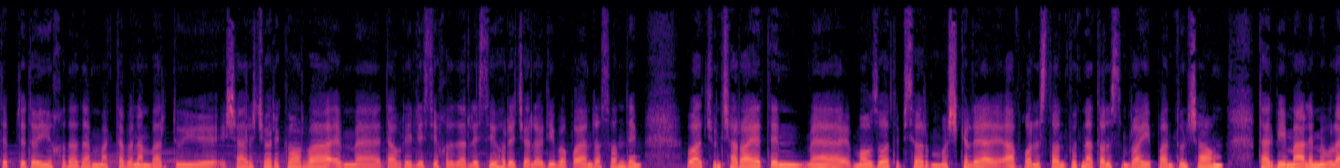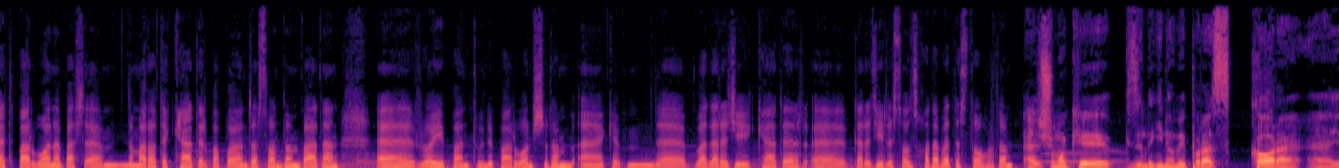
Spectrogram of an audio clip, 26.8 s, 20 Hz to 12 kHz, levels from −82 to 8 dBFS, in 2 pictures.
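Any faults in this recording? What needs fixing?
No faults turned up in this audio, so nothing needs to be fixed.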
